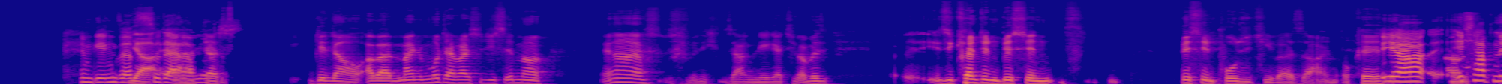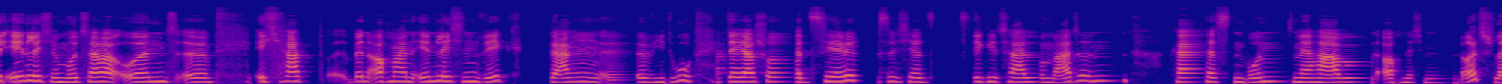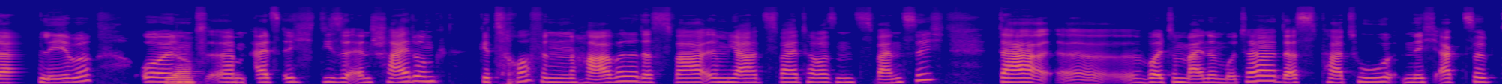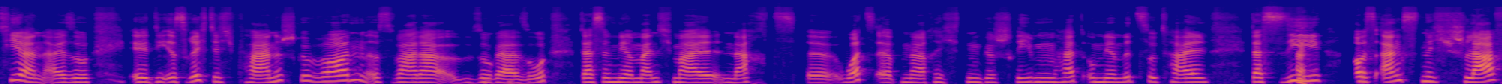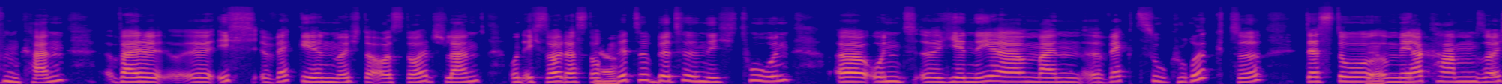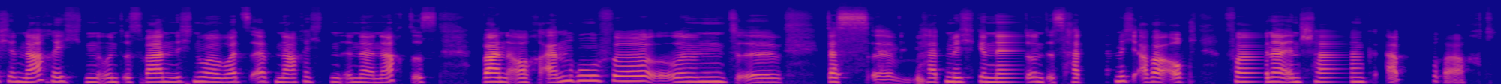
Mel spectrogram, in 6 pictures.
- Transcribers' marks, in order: distorted speech; tapping; chuckle; stressed: "sie"; other background noise; unintelligible speech
- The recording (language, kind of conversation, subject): German, unstructured, Wie gehst du damit um, wenn deine Familie deine Entscheidungen nicht akzeptiert?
